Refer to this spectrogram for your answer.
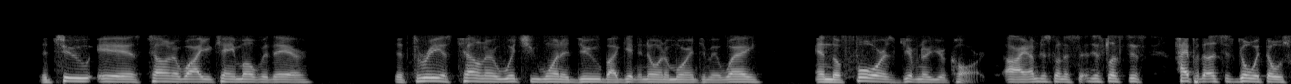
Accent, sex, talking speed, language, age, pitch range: American, male, 245 wpm, English, 50-69, 115-140 Hz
